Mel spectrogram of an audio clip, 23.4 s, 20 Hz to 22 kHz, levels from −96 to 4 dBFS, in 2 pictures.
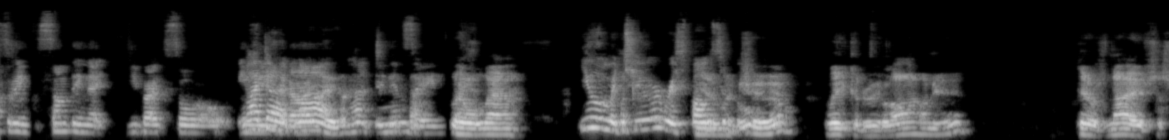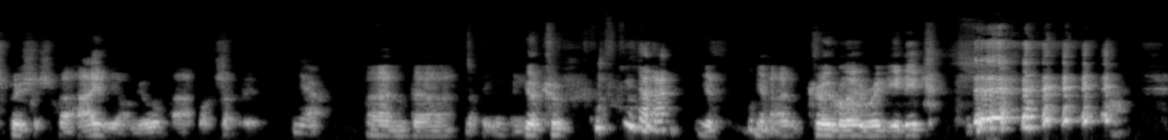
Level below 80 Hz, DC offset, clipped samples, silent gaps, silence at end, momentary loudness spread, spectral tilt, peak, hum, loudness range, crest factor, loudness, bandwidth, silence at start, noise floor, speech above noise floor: -78 dBFS; under 0.1%; under 0.1%; none; 0.45 s; 20 LU; -5 dB/octave; -4 dBFS; none; 11 LU; 18 dB; -20 LUFS; 12.5 kHz; 0 s; -90 dBFS; 70 dB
